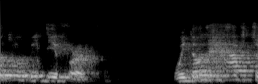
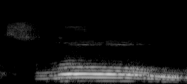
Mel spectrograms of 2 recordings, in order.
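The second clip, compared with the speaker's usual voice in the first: long, sustained SLOW; drawn-out SLOW. Shown as a demonstration. Dance teacher showing the first beat, drawn-out. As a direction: hold the vowel of SLOW right out. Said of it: "when we say our first slow".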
